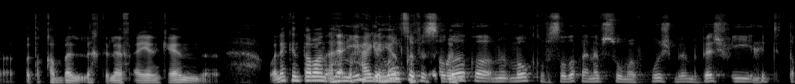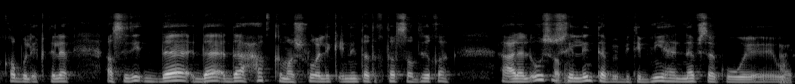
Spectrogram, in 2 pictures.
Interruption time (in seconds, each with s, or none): 3.3 s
